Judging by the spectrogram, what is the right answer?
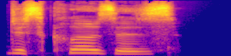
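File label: "discloses", US English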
